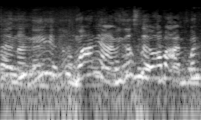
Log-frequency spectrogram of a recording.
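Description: Speech only: a woman talking continuously.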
